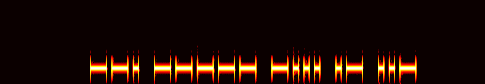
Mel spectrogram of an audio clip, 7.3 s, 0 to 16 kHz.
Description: Morse code, heard as a keyed tone, about 15 wpm, 700 Hz. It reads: G0BAU
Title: DXCC-100 Call Signs - 5 Characters - Repeated 3x - 15wpm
